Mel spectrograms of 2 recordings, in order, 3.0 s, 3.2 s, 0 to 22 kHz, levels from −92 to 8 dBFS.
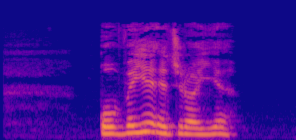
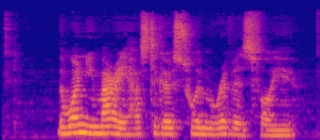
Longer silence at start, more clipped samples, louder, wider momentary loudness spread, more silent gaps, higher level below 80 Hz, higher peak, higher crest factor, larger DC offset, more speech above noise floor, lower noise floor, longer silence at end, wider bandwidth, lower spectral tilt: first, 1 s vs 0.6 s; neither; second, -25 LUFS vs -19 LUFS; about the same, 9 LU vs 10 LU; neither; second, -68 dBFS vs -58 dBFS; second, -10 dBFS vs -2 dBFS; about the same, 18 dB vs 18 dB; neither; first, 52 dB vs 35 dB; first, -76 dBFS vs -54 dBFS; first, 0.65 s vs 0.25 s; second, 11.5 kHz vs 16 kHz; about the same, -5.5 dB/octave vs -5 dB/octave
